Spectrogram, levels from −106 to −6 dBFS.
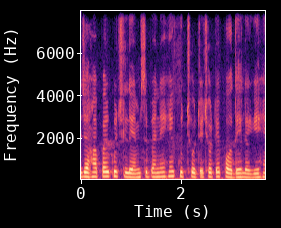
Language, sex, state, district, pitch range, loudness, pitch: Hindi, female, Himachal Pradesh, Shimla, 185-210 Hz, -18 LUFS, 200 Hz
